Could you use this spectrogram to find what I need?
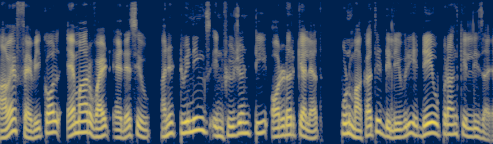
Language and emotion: Goan Konkani, neutral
